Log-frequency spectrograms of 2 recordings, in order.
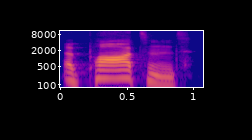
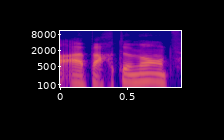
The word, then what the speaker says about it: apartment: He'll show us his new apartment. Apartment. Apartment. Et pas appartement.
